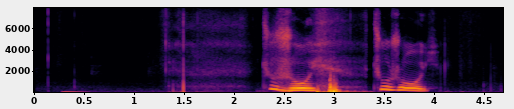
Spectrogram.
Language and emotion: Russian, sad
